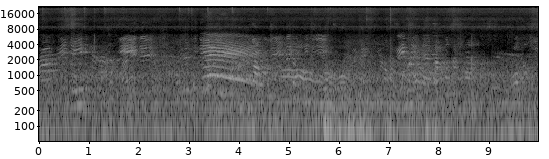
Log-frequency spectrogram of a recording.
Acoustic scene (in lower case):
park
